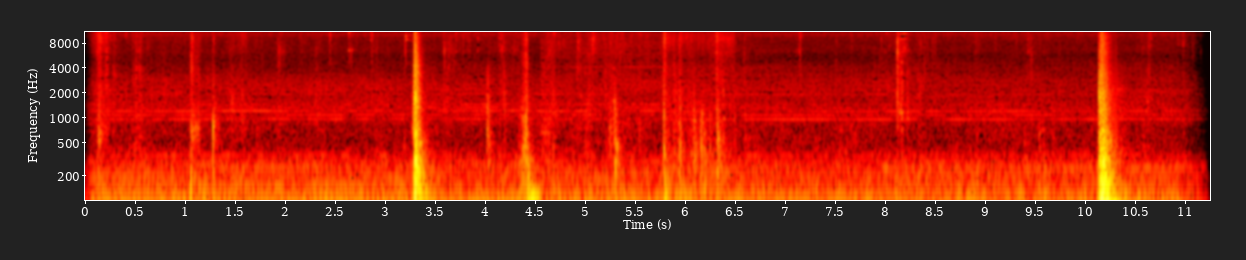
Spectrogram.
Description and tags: This is a binaural recording of unlocking, then opening the trunk of a car. I then place a large box inside, then the trunk closes.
